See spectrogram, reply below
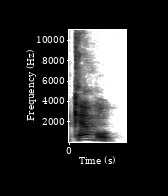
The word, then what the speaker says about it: Campbell: His name is Campbell Lillard, and that's pronounced Campbell like the soup. Welcome, Campbell. – Thank you. What a great intro. – Every time I hear you introduce yourself to everybody, it's like Campbell like the soup.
